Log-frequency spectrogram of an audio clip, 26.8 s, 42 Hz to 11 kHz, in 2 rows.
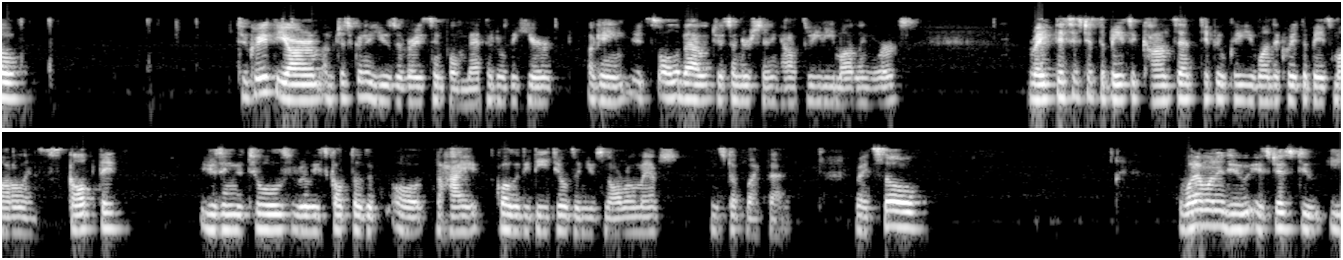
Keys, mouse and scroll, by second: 0.1 a, 0.4 a, 1.4 c, 2.8-4.5 right drag, 3.6-6.5 middle drag, 8.9 scroll down 1, 9.1-11.9 middle drag, 26.1 e.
